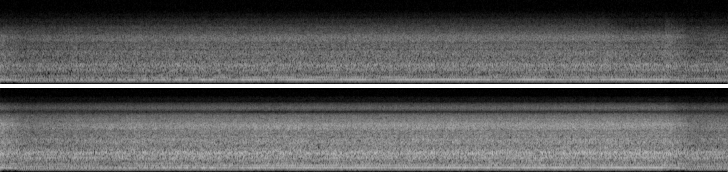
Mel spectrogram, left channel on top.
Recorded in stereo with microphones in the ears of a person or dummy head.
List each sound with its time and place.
Only background noise.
